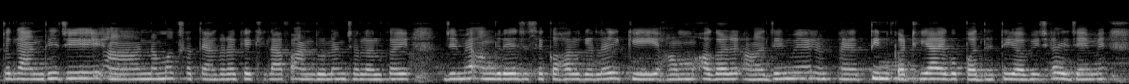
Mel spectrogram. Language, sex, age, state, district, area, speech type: Maithili, female, 18-30, Bihar, Sitamarhi, urban, spontaneous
